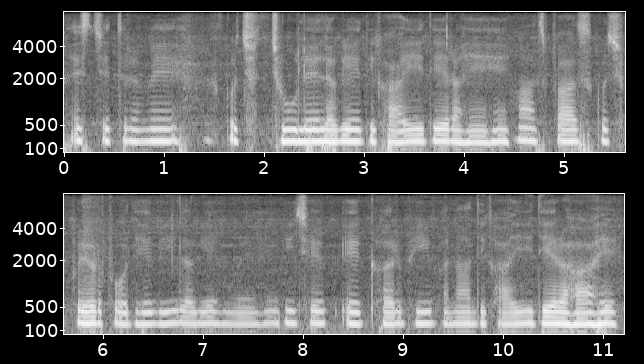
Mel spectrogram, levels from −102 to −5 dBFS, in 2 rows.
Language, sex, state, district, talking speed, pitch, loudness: Hindi, female, Maharashtra, Nagpur, 145 wpm, 205 Hz, -15 LUFS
